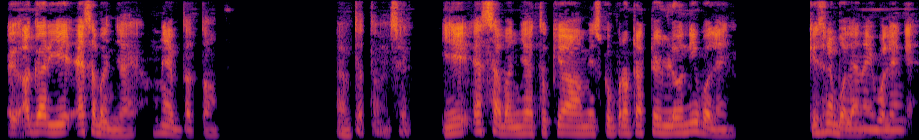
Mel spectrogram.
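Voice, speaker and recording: A man's voice: a little high, no echo. A man, teaching a casual lesson on reading charts, often asking a question and answering it himself. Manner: explains while marking a chart. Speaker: trading teacher.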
